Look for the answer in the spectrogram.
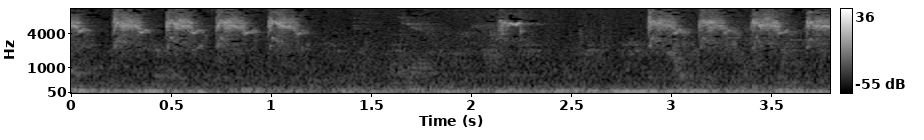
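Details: Crested jay calling, used as a lure for birds: rapid bursts of high, sharp ticking notes about four per second, broken by a short pause, then resuming, with a constant low background hum.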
